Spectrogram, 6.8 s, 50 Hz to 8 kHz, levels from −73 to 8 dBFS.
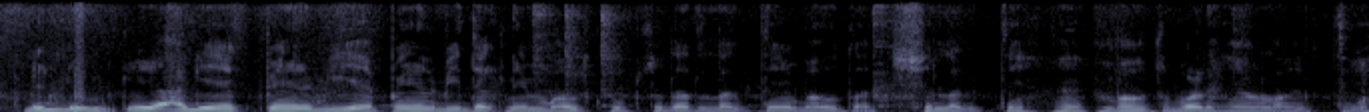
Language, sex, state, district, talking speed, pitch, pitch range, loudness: Hindi, male, Bihar, Begusarai, 200 wpm, 125 Hz, 120-130 Hz, -32 LUFS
